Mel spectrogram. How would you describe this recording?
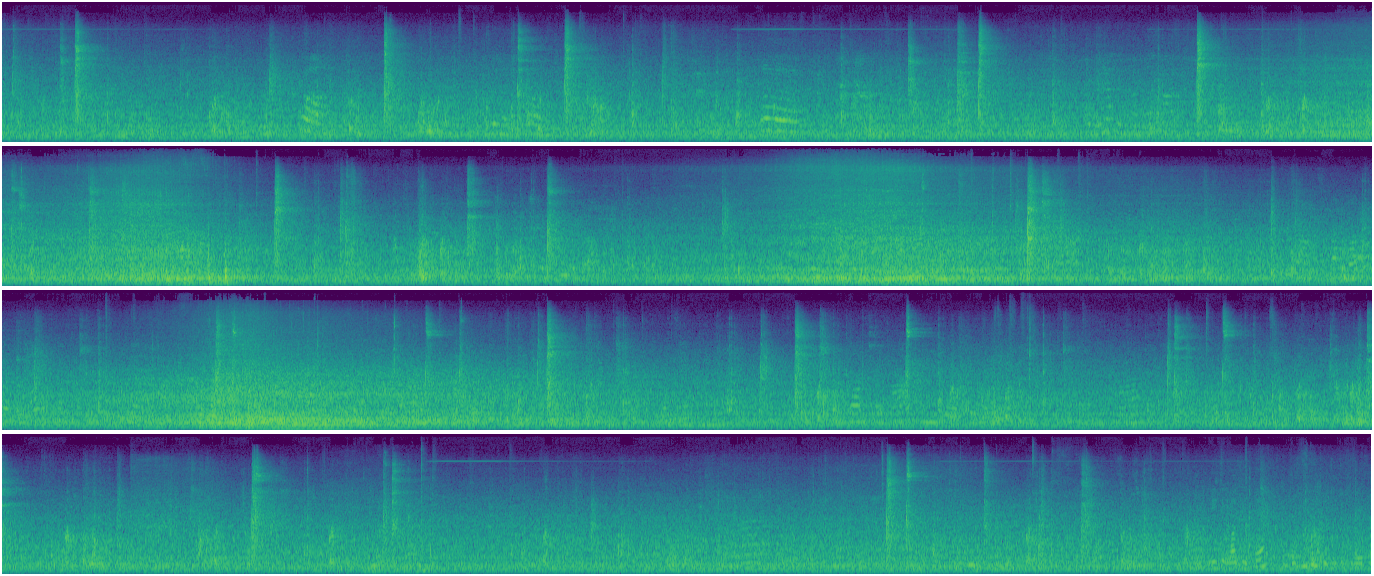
Screen Golf Center, Banpo-dong, numerous practitioners hitting golf, 반포동 스크린 골프 연습장, 골프공 치는 소리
